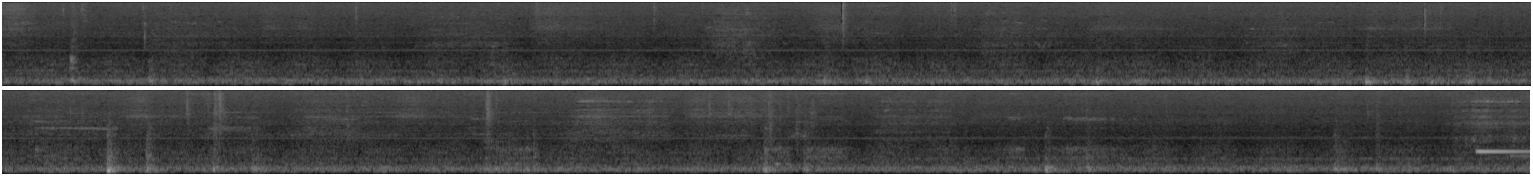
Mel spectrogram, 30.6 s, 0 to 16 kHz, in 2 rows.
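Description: Cabin noise inside a Southern Class 377 Electrostar electric multiple unit pulling out of a station: a steady low rumble of the train running on the rails, with occasional sharp knocks, the loudest about sixteen seconds in.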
